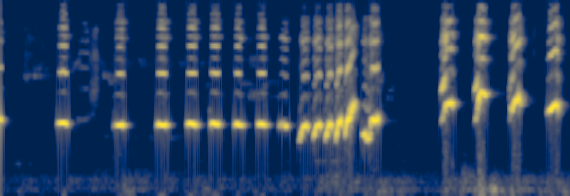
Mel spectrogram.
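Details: White-rumped shama song used as a lure for other shamas: a row of short, even whistles on one pitch, a rapid tumbling rising flourish, then loud, harsher high notes.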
